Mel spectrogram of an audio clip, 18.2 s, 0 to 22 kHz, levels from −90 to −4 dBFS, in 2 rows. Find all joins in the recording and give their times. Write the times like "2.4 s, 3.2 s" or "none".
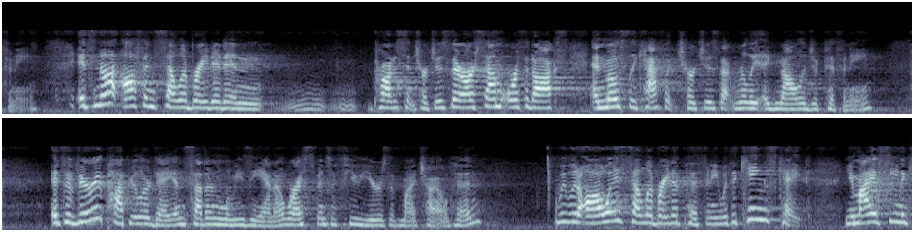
none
